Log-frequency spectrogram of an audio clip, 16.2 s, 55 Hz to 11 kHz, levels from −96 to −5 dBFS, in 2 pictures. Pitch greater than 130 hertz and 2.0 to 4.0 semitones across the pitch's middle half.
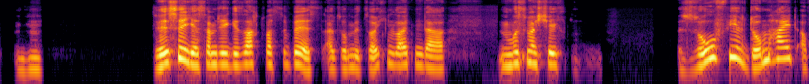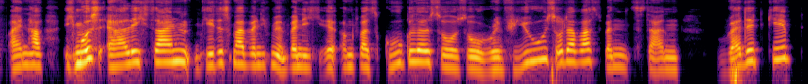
No: high, 190 Hz; wide, 5.5 semitones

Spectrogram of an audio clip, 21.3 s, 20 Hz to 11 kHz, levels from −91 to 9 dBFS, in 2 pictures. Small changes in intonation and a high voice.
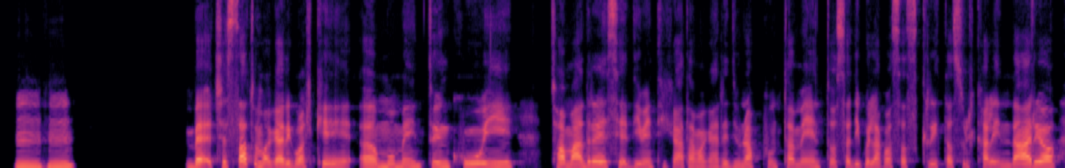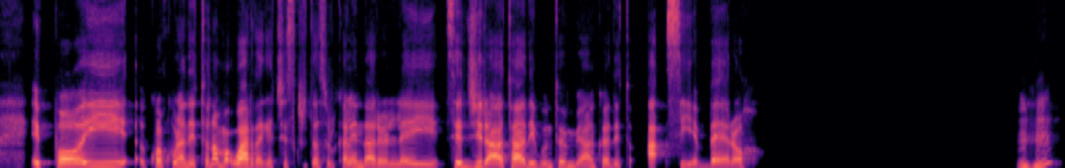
No: average, 3.9 semitones; high, 205 Hz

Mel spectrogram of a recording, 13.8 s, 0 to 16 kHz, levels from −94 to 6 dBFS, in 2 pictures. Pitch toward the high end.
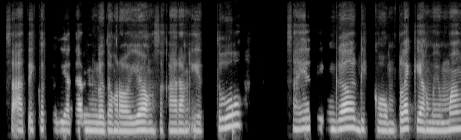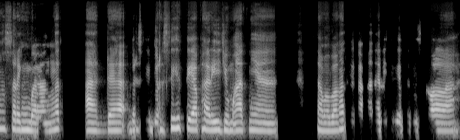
No: medium, 180 Hz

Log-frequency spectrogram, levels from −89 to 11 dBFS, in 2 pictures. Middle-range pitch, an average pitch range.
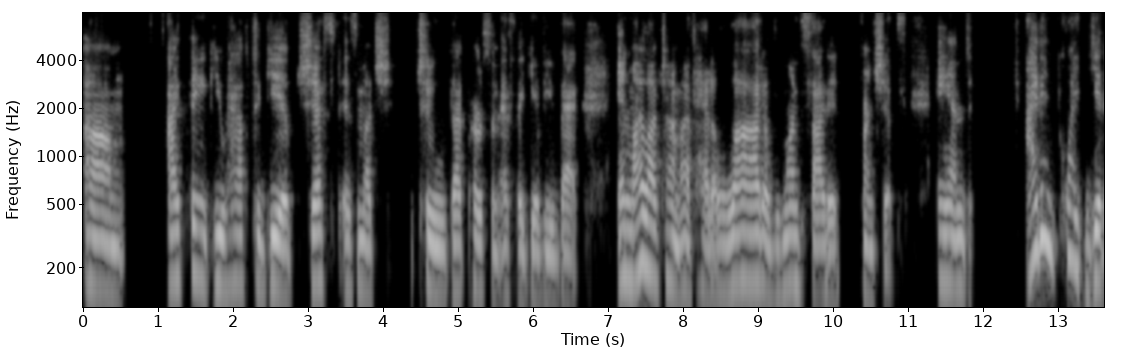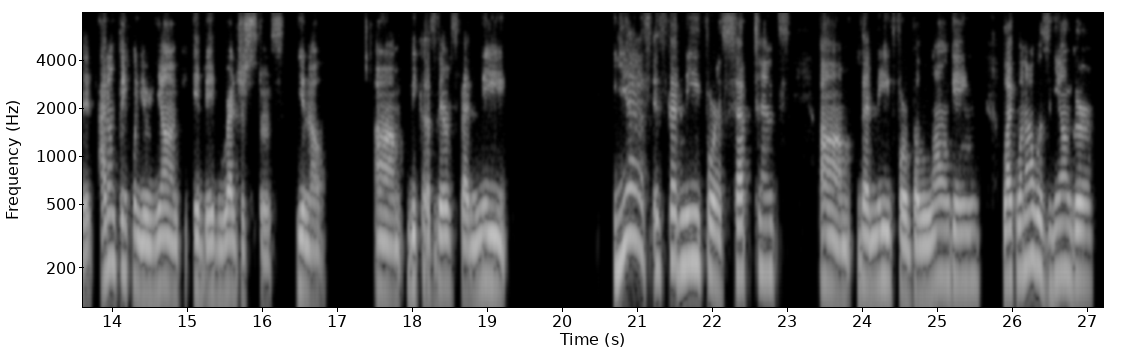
Yes: medium, 160 Hz; average, 3.8 semitones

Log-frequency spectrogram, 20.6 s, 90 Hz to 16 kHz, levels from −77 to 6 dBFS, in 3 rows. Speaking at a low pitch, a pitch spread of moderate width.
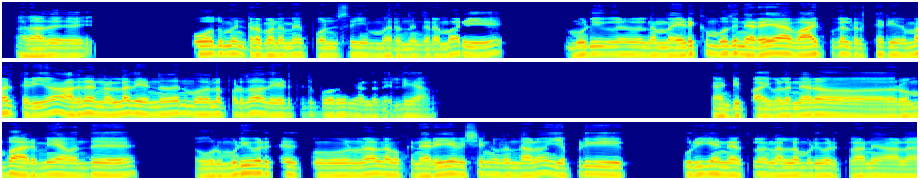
No: low, 125 Hz; narrow, 2.2 semitones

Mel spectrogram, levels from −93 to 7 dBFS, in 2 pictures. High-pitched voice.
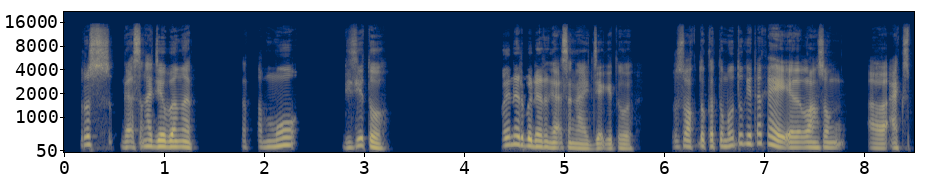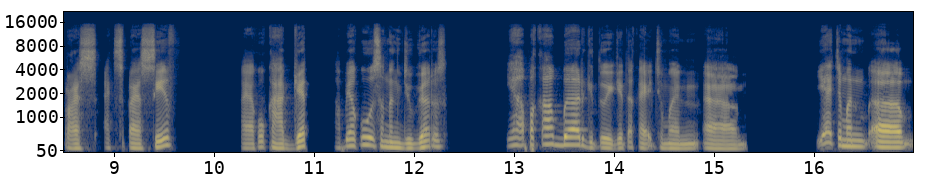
No: medium, 150 Hz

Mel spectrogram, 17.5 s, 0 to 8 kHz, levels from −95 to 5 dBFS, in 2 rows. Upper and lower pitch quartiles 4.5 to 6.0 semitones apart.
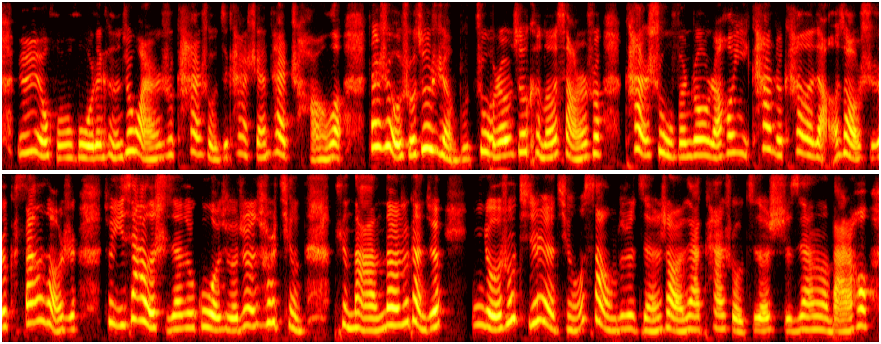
Yes: wide, 5.6 semitones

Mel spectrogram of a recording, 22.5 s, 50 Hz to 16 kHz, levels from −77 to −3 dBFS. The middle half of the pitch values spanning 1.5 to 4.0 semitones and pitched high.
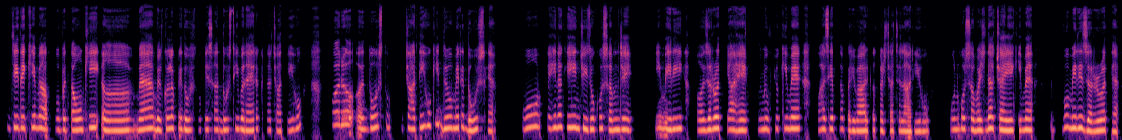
Yes: narrow, 2.4 semitones; very high, 255 Hz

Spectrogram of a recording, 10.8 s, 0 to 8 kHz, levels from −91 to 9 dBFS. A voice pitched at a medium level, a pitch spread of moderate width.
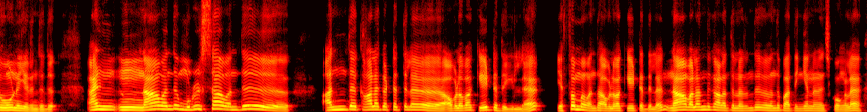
No: medium, 170 Hz; wide, 6.3 semitones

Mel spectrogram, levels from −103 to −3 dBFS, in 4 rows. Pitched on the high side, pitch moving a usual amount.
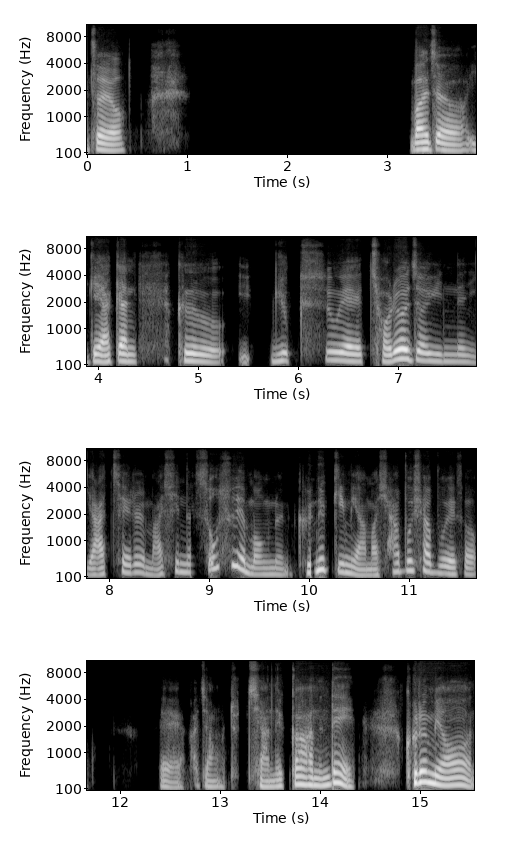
No: medium, 180 Hz; average, 4.6 semitones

